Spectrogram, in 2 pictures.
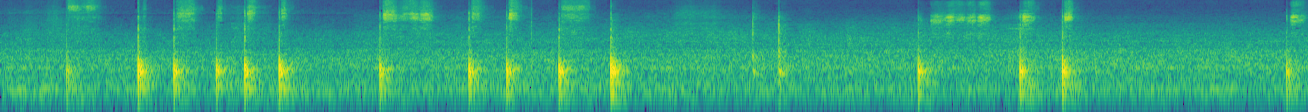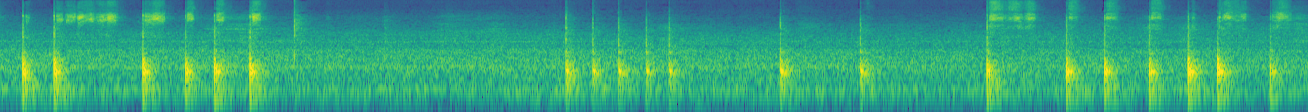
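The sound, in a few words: writing on a board during a maths lesson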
